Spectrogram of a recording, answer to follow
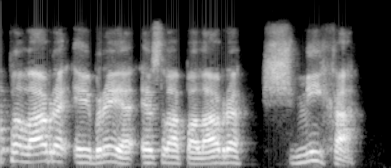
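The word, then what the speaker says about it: semicha: Esta palabra hebrea es la palabra shmicha. Shmicha. Se escribe S-E-M-I-C-H-A. S-E-M-I-C-H-A. Pero pronuncia shmicha.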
